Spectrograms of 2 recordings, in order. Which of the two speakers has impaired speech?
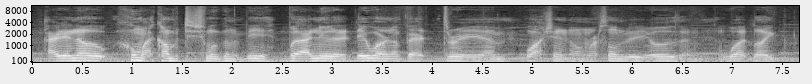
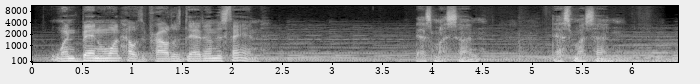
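The first: cerebral palsy; from birth.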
